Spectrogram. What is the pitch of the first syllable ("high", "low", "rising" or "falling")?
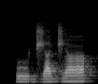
low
